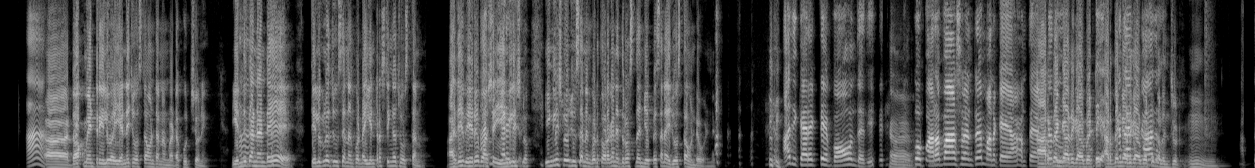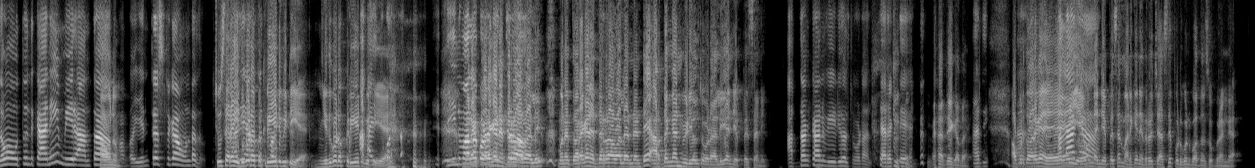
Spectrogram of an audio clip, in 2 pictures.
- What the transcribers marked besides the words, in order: chuckle; giggle; in English: "ఇంట్రెస్టింగ్‌గా"; laughing while speaking: "అది కరెక్టే. బావుందది"; giggle; other background noise; tapping; in English: "ఇంట్రెస్ట్‌గా"; laughing while speaking: "ఇది గూడా"; giggle; laughing while speaking: "అదే గదా!"; giggle
- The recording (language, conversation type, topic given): Telugu, podcast, సోషల్ మీడియా మీ క్రియేటివిటీని ఎలా మార్చింది?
